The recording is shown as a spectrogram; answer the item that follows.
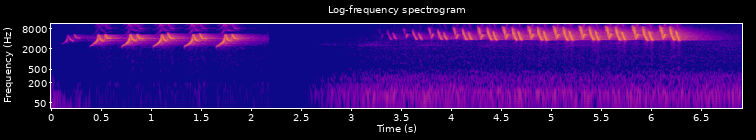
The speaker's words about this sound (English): Let's go from the treetops back to the ground to hear the ovenbird. This little warbler may be small, but it has a big call. Teacher, teacher, teacher, teacher, teacher.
